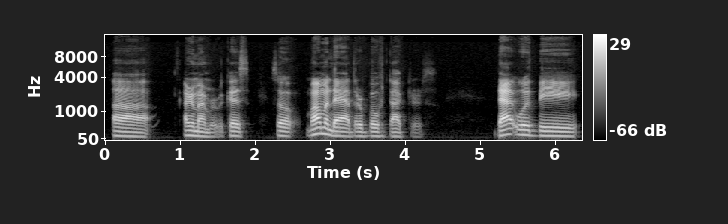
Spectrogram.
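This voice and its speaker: Smooth-voiced young man, hesitant. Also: medium pitch, a bit bright. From Venezuela. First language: Spanish. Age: 20s. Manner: hesitant, many fillers, laughs easily. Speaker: guest. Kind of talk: casual interview talk.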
